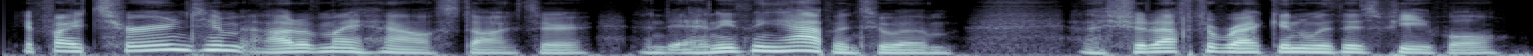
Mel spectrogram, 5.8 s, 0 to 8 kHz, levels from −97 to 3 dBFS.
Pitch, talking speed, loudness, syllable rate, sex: 145 Hz, 230 wpm, -19 LUFS, 6.3 syllables/s, male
